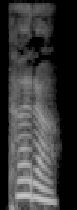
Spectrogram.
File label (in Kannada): "ಥರ", Kannada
